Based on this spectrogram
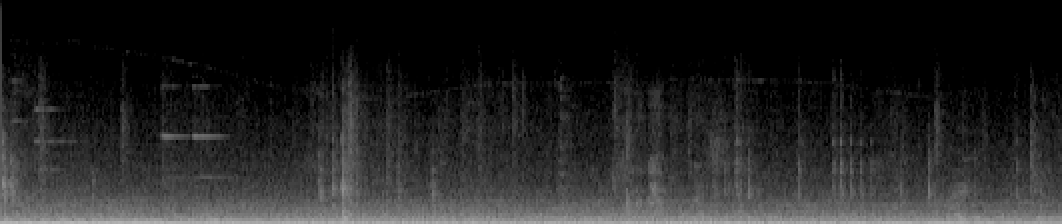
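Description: Steady bus drone with scattered sharp thumps and knocks as the wheels hit rough road; a suspension knock, cause unconfirmed.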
